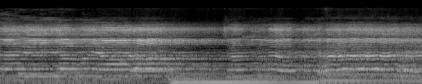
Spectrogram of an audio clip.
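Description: Live singing with musical accompaniment played through PA loudspeakers: a voice carries a melody over a bass line that holds long notes, changing pitch twice.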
